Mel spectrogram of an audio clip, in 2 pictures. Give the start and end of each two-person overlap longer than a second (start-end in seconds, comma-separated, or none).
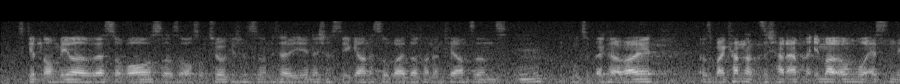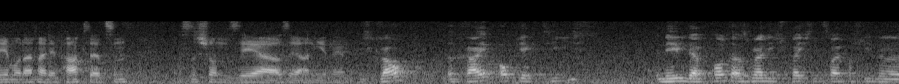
none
